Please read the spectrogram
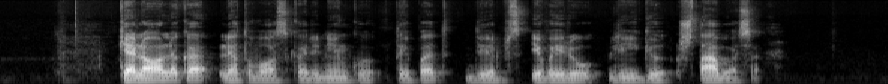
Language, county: Lithuanian, Kaunas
